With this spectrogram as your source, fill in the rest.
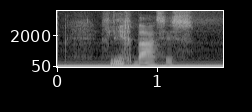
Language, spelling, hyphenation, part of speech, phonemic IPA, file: Dutch, vliegbasis, vlieg‧ba‧sis, noun, /ˈvlixˌbaː.zɪs/, Nl-vliegbasis.ogg
- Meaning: military airbase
